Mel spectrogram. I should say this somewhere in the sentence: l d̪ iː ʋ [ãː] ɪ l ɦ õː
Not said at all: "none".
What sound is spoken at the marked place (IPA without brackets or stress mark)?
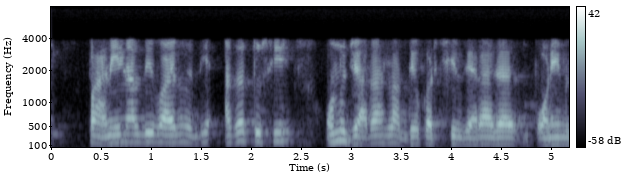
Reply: aː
